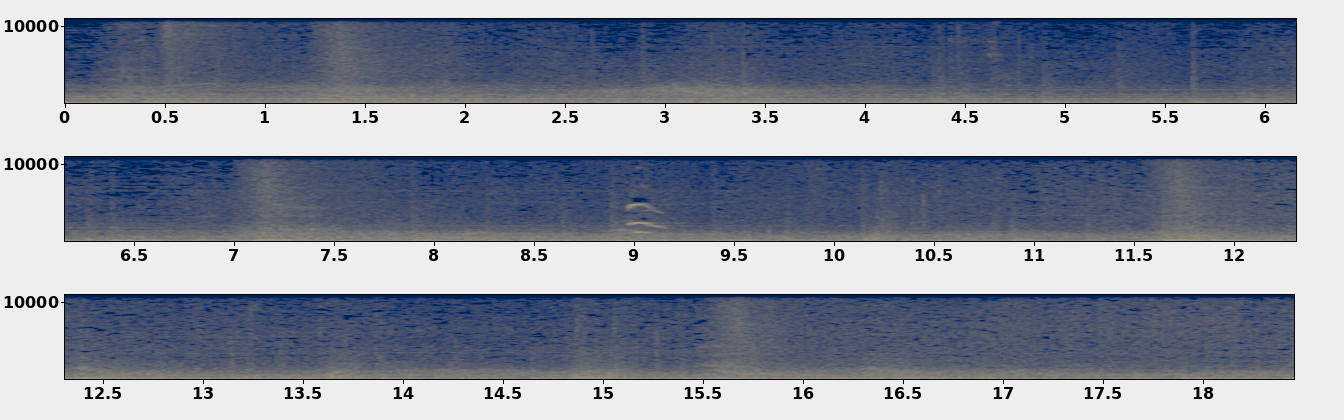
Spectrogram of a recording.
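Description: Wind rushes steadily past in flight.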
